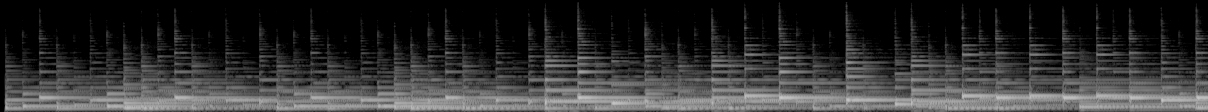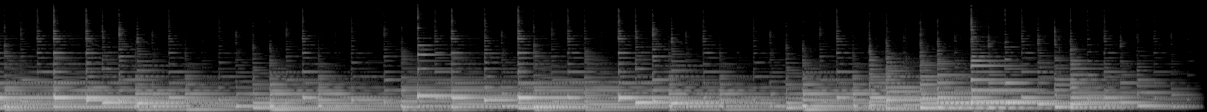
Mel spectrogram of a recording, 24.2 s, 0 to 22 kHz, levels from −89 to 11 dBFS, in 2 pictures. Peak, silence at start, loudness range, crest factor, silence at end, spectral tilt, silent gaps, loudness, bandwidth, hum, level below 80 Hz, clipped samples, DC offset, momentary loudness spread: -6 dBFS; 0.05 s; 4 LU; 16 dB; 0.1 s; -9 dB/octave; none; -23 LUFS; 11 kHz; none; -60 dBFS; under 0.1%; under 0.1%; 9 LU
